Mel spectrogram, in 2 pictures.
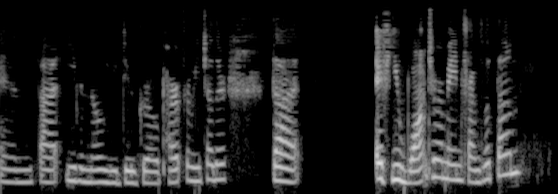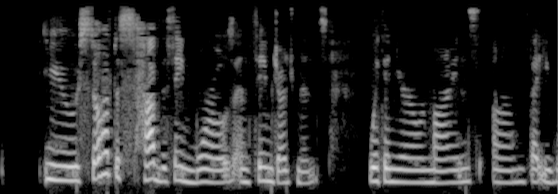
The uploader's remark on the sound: Sorry the quality this week isnt great, i recorded on a different platform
